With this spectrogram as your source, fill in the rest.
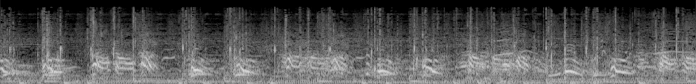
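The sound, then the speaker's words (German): A group doing laughter yoga exercises claps in a steady rhythm while chanting short, repeated ho and ha syllables together, loud, with voices overlapping throughout. “Bei den Yoga-Übungen wird sich gedehnt und gestreckt, dann in die Hände geklatscht und gemeinsam ho ho ho, ha ha ha ha gesagt.”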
